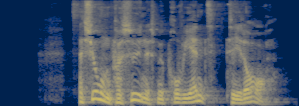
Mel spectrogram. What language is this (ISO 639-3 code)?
dan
